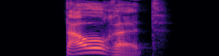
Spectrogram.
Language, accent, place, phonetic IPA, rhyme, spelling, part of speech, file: German, Germany, Berlin, [ˈdaʊ̯ʁət], -aʊ̯ʁət, dauret, verb, De-dauret.ogg
- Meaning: second-person plural subjunctive I of dauern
